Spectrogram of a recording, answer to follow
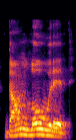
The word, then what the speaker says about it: downloaded: Downloaded. Veja a pronúncia aqui como se fosse um R, ó. Downloaded. Esse R brasileiro. Red, não é read. Não é downloaded. É downloaded.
